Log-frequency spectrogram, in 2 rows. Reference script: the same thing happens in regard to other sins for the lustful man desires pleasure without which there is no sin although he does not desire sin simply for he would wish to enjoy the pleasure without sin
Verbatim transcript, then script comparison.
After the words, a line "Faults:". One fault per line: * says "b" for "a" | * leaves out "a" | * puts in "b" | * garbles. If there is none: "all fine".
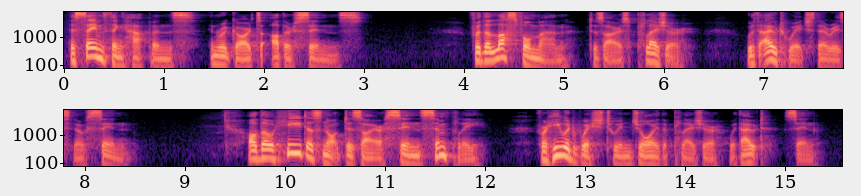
the same thing happens in regard to other sins for the lustful man desires pleasure without which there is no sin although he does not desire sin simply for he would wish to enjoy the pleasure without sin
Faults:
all fine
